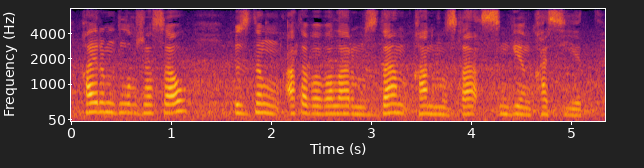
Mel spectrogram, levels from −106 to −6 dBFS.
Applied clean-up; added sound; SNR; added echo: none; none; none; none.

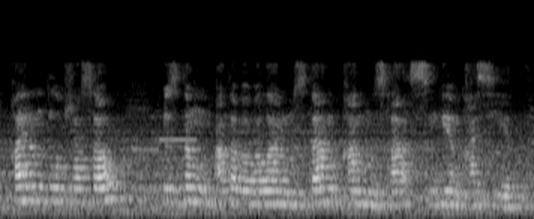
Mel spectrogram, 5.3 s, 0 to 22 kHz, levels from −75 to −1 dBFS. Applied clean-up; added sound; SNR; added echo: none; Telephone; 19 dB; reverberation time 0.6 s.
